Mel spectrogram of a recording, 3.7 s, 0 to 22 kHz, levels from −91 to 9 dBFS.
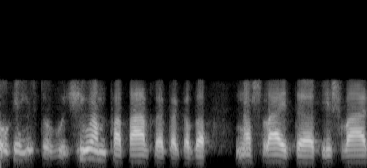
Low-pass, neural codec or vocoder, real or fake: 3.6 kHz; codec, 24 kHz, 0.9 kbps, WavTokenizer, medium speech release version 2; fake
